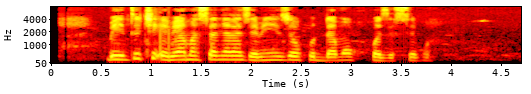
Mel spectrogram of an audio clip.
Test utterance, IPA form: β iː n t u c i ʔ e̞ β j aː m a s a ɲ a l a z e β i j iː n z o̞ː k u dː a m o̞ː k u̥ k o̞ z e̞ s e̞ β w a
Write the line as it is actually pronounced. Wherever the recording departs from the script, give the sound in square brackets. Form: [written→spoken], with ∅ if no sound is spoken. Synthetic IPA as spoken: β iː n t u c i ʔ e̞ β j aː m a s a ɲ a l a z e β i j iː n z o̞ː k u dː a m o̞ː k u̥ k o̞ z e̞ s e̞ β w a

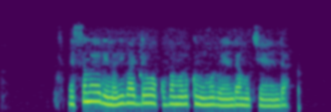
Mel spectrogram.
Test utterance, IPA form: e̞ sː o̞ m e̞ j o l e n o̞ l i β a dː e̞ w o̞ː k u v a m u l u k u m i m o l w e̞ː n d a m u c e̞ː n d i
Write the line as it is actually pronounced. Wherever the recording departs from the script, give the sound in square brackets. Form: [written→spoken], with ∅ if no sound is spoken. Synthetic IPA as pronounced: e̞ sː o̞ m e̞ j o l [e→i] n o̞ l i β a dː e̞ w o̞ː k u v a m u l u k u m i m [o→u] l w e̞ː n d a m u c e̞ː n d [i→a]

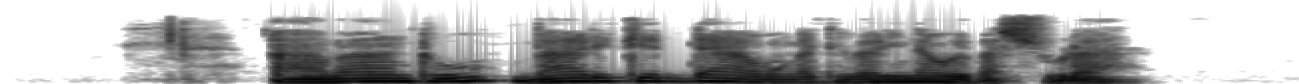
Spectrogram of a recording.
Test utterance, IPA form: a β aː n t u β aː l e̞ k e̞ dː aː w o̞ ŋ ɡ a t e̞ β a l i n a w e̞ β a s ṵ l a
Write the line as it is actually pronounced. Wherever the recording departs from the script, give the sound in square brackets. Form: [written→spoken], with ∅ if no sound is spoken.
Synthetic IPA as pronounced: a β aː n t u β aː l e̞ k e̞ dː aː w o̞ ŋ ɡ a t e̞ β a l i n a w e̞ β a s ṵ l a

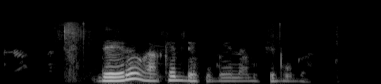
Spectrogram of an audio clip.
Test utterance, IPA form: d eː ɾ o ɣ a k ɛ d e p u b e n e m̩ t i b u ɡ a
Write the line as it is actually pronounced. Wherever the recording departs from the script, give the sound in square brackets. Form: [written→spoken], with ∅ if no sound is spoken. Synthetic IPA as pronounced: d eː ɾ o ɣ a k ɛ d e [p→k] u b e n [e→a] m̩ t i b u ɡ a

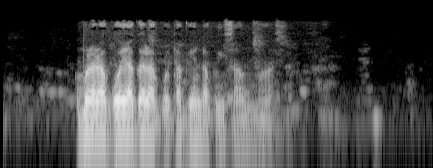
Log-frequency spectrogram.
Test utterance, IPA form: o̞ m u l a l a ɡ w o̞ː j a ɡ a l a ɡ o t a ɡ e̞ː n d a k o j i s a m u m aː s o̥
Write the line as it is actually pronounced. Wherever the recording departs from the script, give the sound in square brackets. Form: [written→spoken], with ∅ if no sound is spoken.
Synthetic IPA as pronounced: o̞ m u l a l a ɡ w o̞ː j a ɡ a l a ɡ o t a ɡ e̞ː n d a k [o→u] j i s a m u m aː s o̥

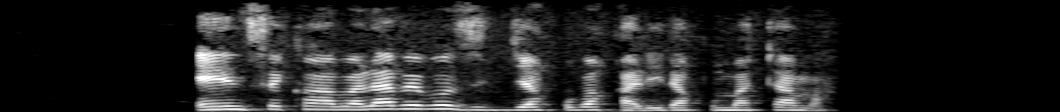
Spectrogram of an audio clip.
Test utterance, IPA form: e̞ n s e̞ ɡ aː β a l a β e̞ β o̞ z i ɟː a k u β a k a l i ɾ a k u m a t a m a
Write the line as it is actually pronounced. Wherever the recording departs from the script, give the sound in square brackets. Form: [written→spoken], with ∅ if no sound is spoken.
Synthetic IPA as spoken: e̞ n s e̞ [ɡ→k] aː β a l a β e̞ β o̞ z i ɟː a k u β a k a l i ɾ a k u m a t a m a

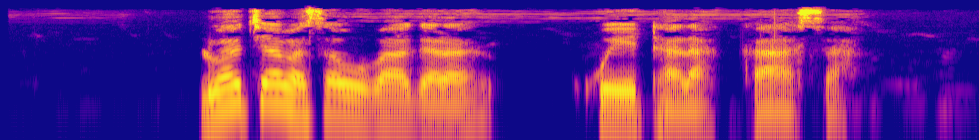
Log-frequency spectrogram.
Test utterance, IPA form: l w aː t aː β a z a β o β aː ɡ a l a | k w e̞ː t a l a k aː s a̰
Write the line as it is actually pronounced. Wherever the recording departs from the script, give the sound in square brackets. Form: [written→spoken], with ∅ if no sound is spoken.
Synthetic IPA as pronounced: l w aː [t→c] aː β a [z→s] a [β→w] o β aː ɡ a l a | k w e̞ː t a l a k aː s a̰

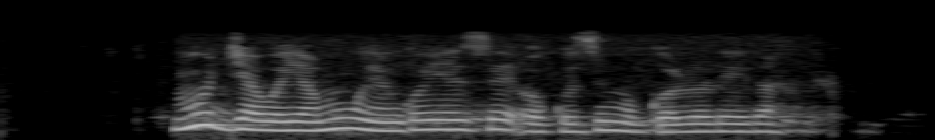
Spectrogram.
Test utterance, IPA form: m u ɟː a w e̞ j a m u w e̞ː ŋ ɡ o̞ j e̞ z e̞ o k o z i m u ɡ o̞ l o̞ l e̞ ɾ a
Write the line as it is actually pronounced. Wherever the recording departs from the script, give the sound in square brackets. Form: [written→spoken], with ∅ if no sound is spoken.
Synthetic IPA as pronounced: m u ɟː a w e̞ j a m u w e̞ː ŋ ɡ o̞ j e̞ z e̞ o k [o→u] z i m u ɡ o̞ l o̞ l e̞ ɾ a

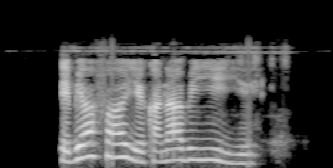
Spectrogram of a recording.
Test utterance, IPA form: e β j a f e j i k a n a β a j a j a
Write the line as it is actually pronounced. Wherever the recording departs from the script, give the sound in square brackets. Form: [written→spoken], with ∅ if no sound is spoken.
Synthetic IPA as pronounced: e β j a f [e→a] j [i→e] k a n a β [a→i] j [a→i] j [a→e]

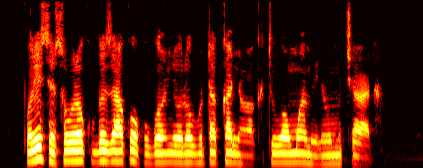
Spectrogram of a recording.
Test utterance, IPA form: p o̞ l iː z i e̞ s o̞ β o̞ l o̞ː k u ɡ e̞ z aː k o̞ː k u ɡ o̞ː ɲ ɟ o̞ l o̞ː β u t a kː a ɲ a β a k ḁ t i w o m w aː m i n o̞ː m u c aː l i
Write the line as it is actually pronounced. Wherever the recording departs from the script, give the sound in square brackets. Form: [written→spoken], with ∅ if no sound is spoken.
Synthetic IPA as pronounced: p o̞ l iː [z→s] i e̞ s o̞ β o̞ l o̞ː k u ɡ e̞ z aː k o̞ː k u ɡ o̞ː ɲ ɟ o̞ l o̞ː β u t a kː a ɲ a [β→w] a k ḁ t i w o m w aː m i n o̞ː m u c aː l [i→a]

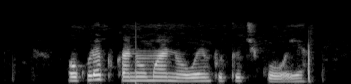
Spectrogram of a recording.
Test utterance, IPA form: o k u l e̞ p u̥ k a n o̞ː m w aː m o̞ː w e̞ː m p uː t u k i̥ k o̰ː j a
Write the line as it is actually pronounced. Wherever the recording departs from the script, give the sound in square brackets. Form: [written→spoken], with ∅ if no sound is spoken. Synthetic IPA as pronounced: o k u l e̞ p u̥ k a n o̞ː m w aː [m→n] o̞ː w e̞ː m p [uː→u] t u [k→c] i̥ k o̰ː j a

